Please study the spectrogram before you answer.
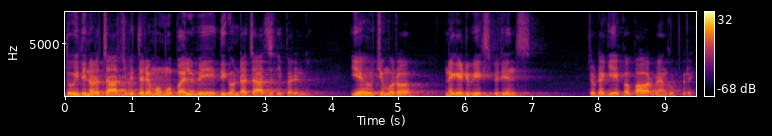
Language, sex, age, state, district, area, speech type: Odia, male, 30-45, Odisha, Nayagarh, rural, spontaneous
